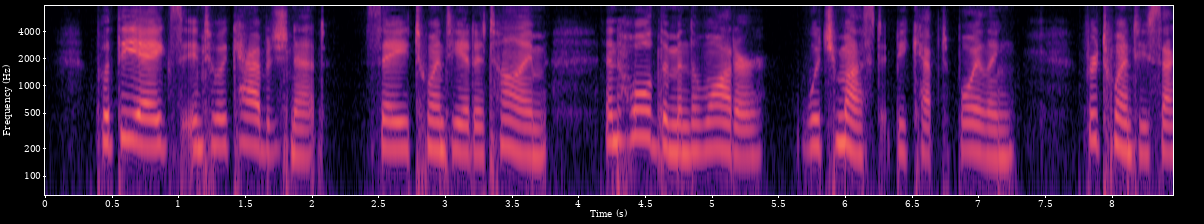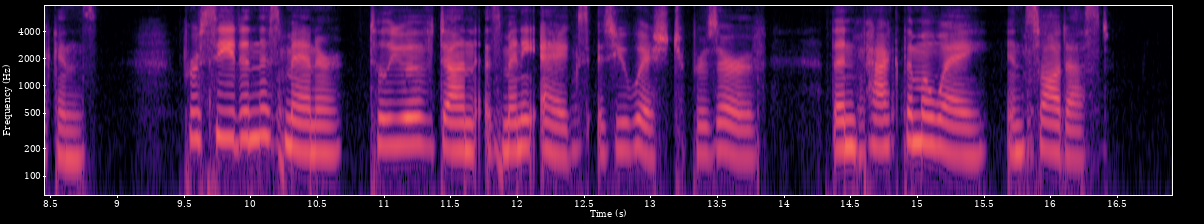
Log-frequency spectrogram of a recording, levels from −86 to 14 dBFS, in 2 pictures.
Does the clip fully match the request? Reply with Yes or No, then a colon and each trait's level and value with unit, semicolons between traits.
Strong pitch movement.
No: average, 3.4 semitones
